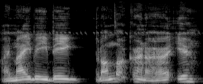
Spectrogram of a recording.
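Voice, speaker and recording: A man voicing a big, gentle, furry male diprotodon who talks in a kindly, reassuring way in a children's storybook. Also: mid-range voice, fairly quick. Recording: clear noise with cricket ambience.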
